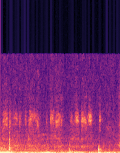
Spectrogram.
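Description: Marker pen squeaking on a whiteboard in a run of short strokes as words are written, over a steady low hum.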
